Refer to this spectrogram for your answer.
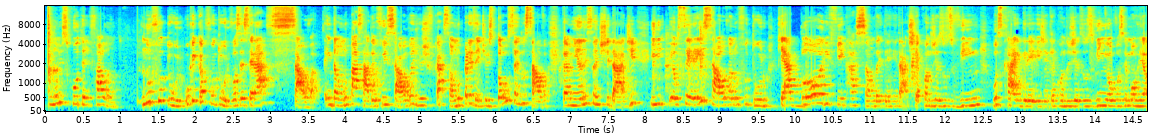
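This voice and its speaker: A woman's voice: a little high, reverberant. A Brazilian woman teaching the Bible in a chatty, earnest way, speaking straight to her listeners as a friend. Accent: Brazilian Portuguese.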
